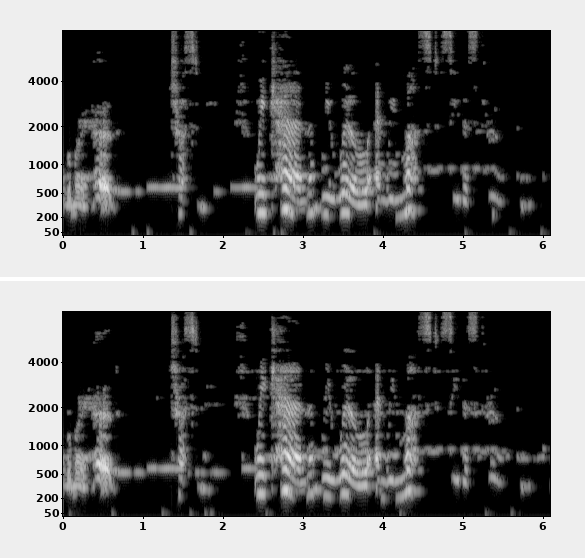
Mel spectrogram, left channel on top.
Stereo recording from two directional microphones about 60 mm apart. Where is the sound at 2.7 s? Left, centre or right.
Centre.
